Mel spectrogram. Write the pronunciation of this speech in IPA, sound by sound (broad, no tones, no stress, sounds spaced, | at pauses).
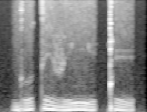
ɡ u t i v i ɲ i ǃ y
